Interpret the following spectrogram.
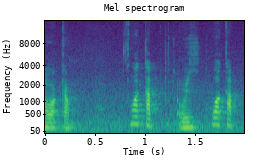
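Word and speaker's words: Ouakam: Wakap. Oui, Wakap. à Wakam. Wakap ou Wakap? À Wakam. Ah, Wakam. J'ai prononcé en Wolof.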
